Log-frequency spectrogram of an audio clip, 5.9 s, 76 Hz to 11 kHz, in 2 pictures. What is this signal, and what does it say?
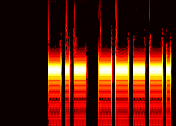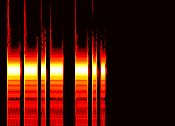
Morse code, heard as a keyed tone, about 17 wpm, 700 Hz. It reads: K9QD
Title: USA Call Signs - 4 Characters - Repeated 2x - 17wpm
